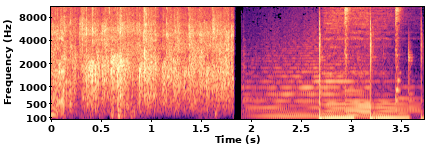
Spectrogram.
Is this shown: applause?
yes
